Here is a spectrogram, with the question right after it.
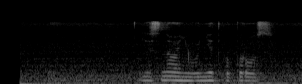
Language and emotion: Russian, neutral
